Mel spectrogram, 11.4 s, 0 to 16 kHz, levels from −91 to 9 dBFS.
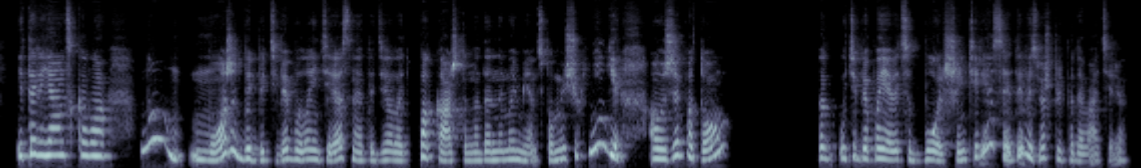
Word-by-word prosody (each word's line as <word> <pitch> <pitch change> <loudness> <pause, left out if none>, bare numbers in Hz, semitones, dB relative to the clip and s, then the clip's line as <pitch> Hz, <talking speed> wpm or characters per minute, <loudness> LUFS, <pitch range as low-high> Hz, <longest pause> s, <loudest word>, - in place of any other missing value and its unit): итальянского. 285 -1 +3 0.3
Ну, 410 - 0 0.3
м 265 - -10
может 265 - +2
быть, 215 -1 +2
бы 185 - -2
тебе 180 +3 -3
было 200 0 0
интересно 195 +3 -1
это 175 0 -4
делать 175 -1 -3
пока 250 -10 +2
что 170 0 -1
на 175 +1 -3
данный 185 +1 -1
момент 195 -4 -2
с - - -12
помощью 220 +9 -2
книги, 465 - +4 0.2
а 215 - +3
уже 215 +7 +3
потом, 255 - 0 0.9
как 235 -1 -2
у 230 - 0
тебя 220 -2 0
появится 195 -3 +1
больше 175 0 -1
интереса 405 - -2
и - - 0
ты - - 0
возьмешь 230 -3 -1
преподавателя. 175 -3 -8
205 Hz, 170 wpm, -24 LUFS, 185-270 Hz, 0.9 s, книги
